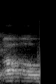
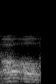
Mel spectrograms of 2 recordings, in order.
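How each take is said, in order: First: It sounds fearful, like being in trouble. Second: It sounds weary, like 'here we go again.'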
